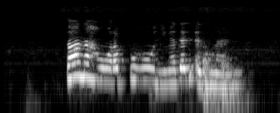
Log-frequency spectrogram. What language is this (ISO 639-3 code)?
ara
